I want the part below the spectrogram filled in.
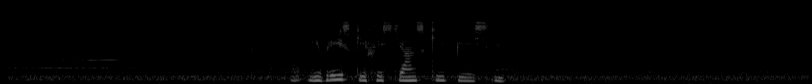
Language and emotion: Russian, neutral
